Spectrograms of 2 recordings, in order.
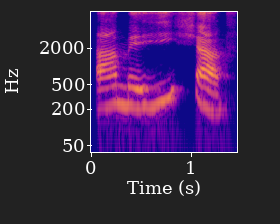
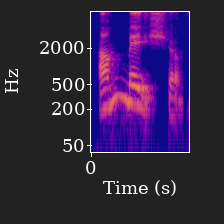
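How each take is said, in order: First: "Ameixa" broken up slowly as a-me-I-xa; separated, slow. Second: Said in the usual way. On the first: Shown as a demonstration. Teacher shows the wrong hiatus, "Ameixa" with a separate I. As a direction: pull the E and I apart in "Ameixa", slowly. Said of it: "aí ficaria separado". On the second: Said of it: "Eu não falo ameixa".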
